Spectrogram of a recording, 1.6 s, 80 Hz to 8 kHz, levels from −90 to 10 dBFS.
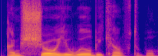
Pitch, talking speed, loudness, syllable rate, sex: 105 Hz, 225 wpm, -16 LUFS, 6.2 syllables/s, male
